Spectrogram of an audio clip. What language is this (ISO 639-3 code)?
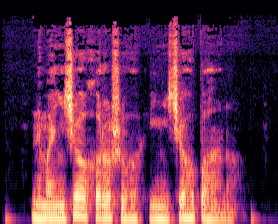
ukr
